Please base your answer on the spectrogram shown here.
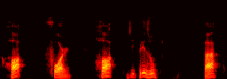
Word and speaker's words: Hawthorne: Vejam, não é Hawthorne, não é Hawthorne, é Hawthorne. Haw de presunto, tá? E TH em inglês tem som de F, então é Hawthorne. E a gente não pronuncia o E no final, Hawthorne.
